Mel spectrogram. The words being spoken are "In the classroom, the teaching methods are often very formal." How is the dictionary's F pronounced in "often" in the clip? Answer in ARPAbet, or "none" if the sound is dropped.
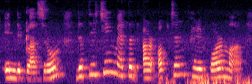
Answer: P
